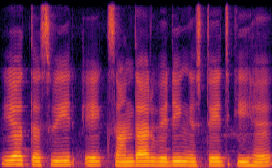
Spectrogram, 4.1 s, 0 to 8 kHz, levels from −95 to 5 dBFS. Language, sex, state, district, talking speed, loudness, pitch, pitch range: Hindi, female, Uttar Pradesh, Lucknow, 115 wpm, -17 LUFS, 170 Hz, 160-175 Hz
